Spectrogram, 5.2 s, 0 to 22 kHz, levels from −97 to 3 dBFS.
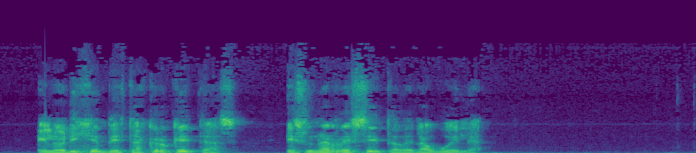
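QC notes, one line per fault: No faults found on audition; speech path checked end to end with nothing to log.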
